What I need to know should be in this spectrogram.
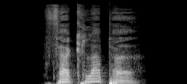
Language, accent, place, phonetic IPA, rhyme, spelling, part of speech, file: German, Germany, Berlin, [fɛɐ̯ˈklapə], -apə, verklappe, verb, De-verklappe.ogg
- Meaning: inflection of verklappen: 1. first-person singular present 2. first/third-person singular subjunctive I 3. singular imperative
